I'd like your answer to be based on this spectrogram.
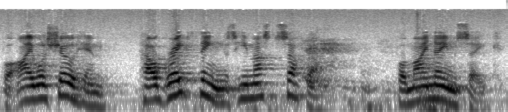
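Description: A man's voice: on the high side, sing-song, unhurried, mellow. A man solemnly reading scripture aloud at a church meeting, heard on an old 1960s tape recording. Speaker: scripture reader at a church address. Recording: muffled old tape with faint hiss.

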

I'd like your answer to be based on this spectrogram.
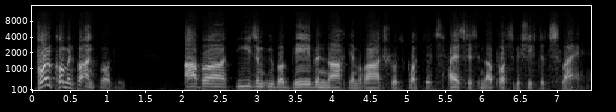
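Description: A man preaching a sermon in earnest, dropping low and quiet, then rising loud and high for emphasis. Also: fairly even intonation, measured pace, few pauses, muffled recording.

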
